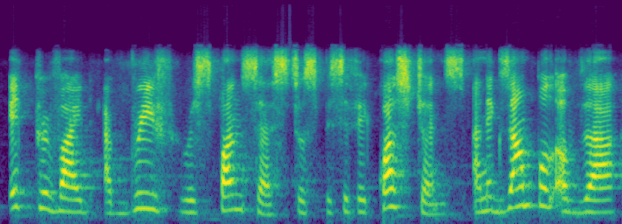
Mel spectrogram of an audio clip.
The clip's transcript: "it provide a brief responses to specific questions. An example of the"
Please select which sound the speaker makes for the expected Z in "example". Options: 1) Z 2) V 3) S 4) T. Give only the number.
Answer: 1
